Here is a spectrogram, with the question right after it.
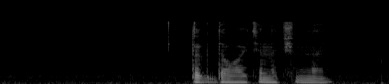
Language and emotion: Russian, neutral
